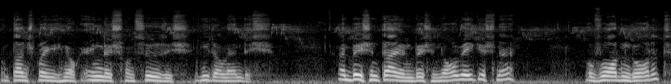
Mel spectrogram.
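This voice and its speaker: Amid noticeable background noise, a high-pitched man speaks at a moderate pace with long, frequent pauses. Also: ordinary pitch variation. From Dutch-German border, Limburg. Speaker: hiking vlogger. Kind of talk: casual vlog narration while walking. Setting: outdoors, hiking. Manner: casual, searching for words.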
